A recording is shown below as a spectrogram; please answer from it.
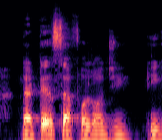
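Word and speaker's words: psephology: Newspaper में, that is सेफोलॉजी। ठीक है, इसको पी साइलेंट होता है इसमें, सेफोलॉजी, लॉजी मीन्स स्टडी होता है, इस बात को याद रखिएगा।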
